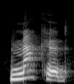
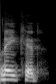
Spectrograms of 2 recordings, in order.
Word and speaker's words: knackered: No, new, knee, knackered, not naked, knackered.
